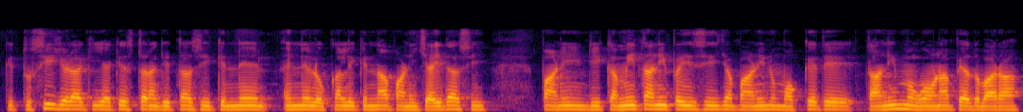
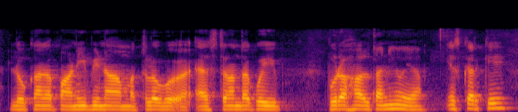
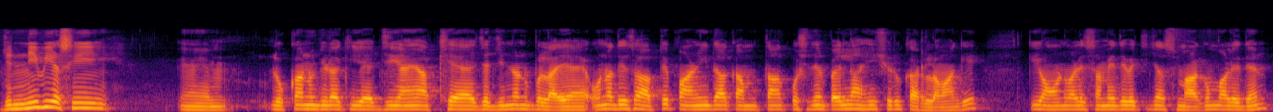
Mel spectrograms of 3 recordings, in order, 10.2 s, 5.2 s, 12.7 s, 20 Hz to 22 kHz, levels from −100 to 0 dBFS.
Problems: background sounds at intervals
